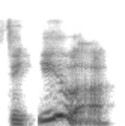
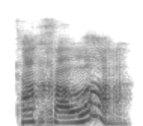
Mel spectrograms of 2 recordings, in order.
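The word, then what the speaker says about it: תהילה: And so they pronounce the words tachas tehila. Instead of the word praise, they put tachala, you know, illness, destruction. Tachas tefila, and instead of the word prayer, they put tifla, which means, you know, tiflis, like silliness. Or shem, so he'd be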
